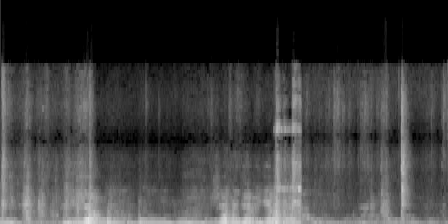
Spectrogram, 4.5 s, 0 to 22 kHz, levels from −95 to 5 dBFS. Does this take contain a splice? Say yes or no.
yes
